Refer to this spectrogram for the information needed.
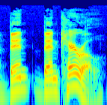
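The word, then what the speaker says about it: Banchero: And that kid, was his name Panchero? – Yeah. – It's tough to say his name. But yeah, Bencaro. – Bencaro. – Paolo Bencaro.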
